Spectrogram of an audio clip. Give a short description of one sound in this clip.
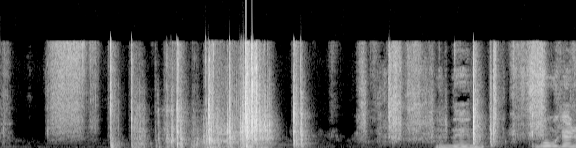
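Stiff paper rustles and slides across a mat.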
